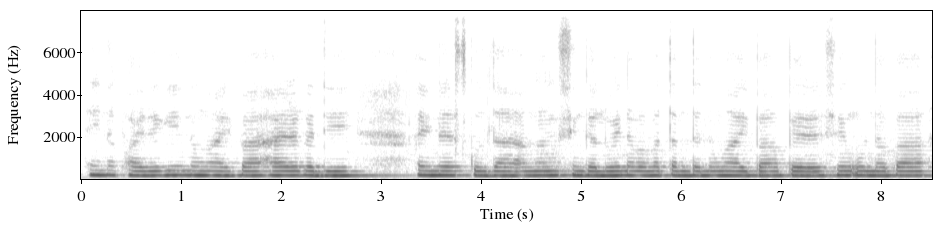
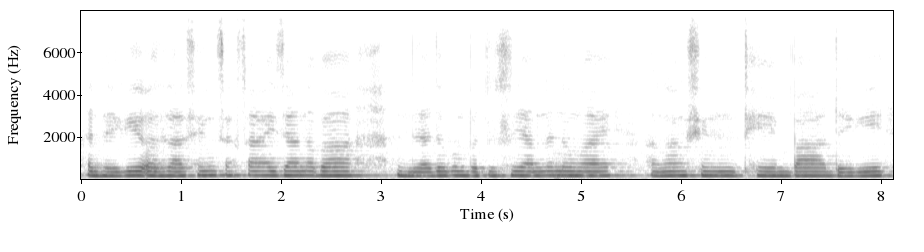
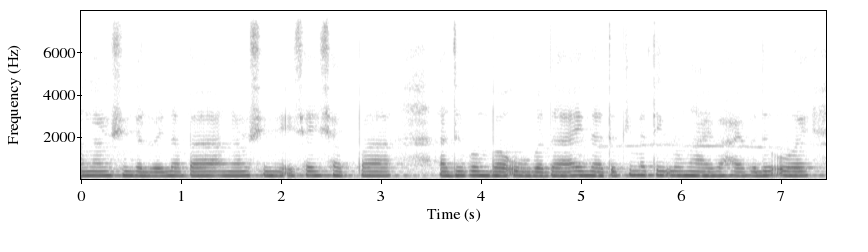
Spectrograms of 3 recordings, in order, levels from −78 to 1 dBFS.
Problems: background sounds at intervals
